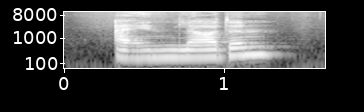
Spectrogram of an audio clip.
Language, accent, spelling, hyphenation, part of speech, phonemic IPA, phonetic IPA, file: German, Austria, einladen, ein‧la‧den, verb, /ˈaɪ̯nˌlaːdən/, [ˈʔaɪ̯nˌlaːdn̩], De-at-einladen.ogg
- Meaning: 1. to invite (to ask someone to come) 2. to invite (to make it seem easy or pleasant for someone to do something) 3. to treat (to food or drink, especially at one's own expense)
